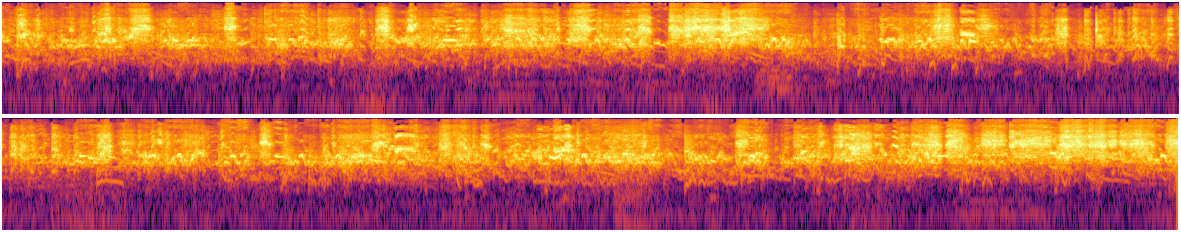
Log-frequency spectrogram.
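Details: Budgerigars from an Australian aviary colony keep up a long unbroken chorus of chirps, squawks and warbled chatter, loudness rising and falling as birds join in.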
